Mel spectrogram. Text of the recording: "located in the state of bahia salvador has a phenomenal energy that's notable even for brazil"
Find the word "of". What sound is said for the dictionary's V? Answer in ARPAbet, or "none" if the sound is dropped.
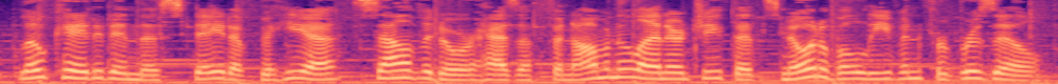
V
